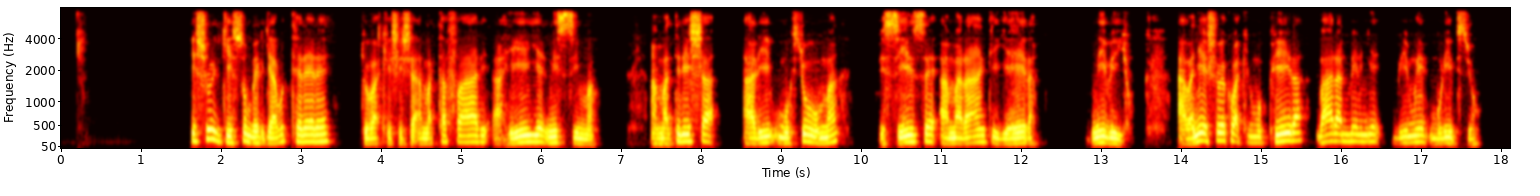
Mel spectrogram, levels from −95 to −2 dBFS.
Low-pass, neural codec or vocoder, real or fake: 7.2 kHz; codec, 16 kHz, 16 kbps, FunCodec, trained on LibriTTS, 50 frames a second; fake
